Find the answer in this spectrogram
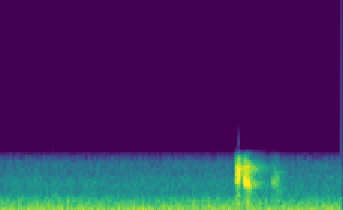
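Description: A Quaker parrot (monk parakeet) gives a short, sharp squawk about one and a half seconds in, over a steady background hiss.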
